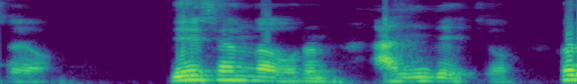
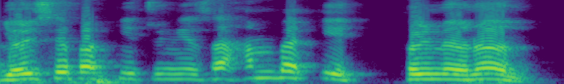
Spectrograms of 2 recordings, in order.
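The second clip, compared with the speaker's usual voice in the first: ordinary talk, nothing marked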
